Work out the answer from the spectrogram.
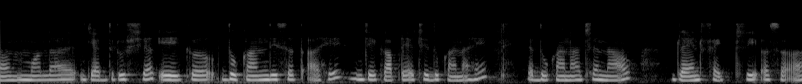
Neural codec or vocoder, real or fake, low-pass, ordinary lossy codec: none; real; 7.2 kHz; Opus, 32 kbps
